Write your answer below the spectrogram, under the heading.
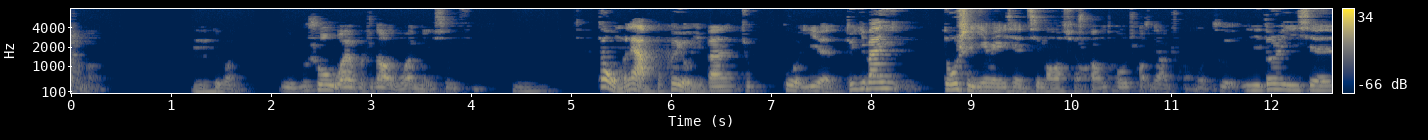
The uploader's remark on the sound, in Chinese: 新手主播第一次录节目，音质略有瑕疵，还请见谅。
